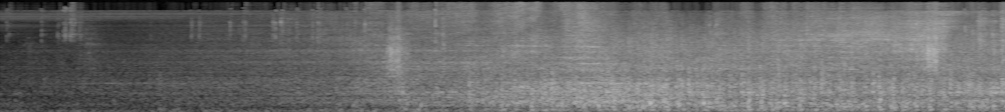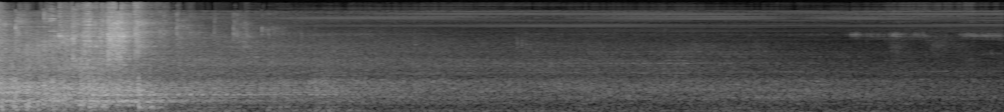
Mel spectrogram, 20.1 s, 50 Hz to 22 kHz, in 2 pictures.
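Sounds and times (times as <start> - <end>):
electric train passing: 0.1 - 20.0.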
